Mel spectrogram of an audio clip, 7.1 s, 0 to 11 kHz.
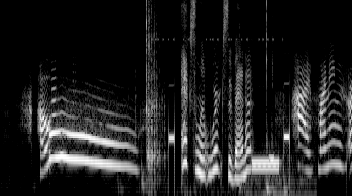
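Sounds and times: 
child imitating a wolf howl: 0:00.8 - 0:02.8
speech: 0:03.8 - 0:07.0.

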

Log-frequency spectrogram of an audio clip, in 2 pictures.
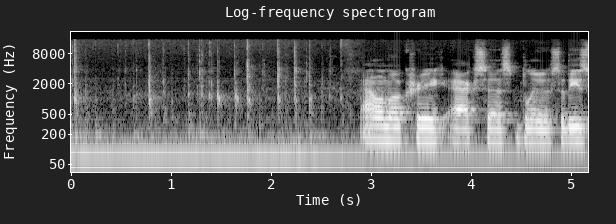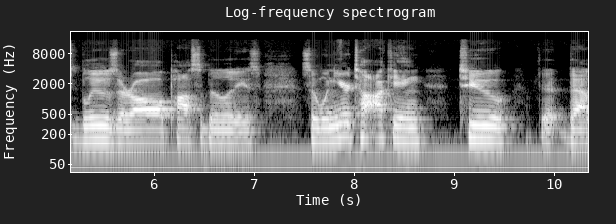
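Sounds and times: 
typing on a computer keyboard into a mapping program: 0:00.0 - 0:02.8
speech: 0:02.9 - 0:10.3.

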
